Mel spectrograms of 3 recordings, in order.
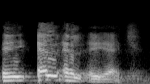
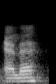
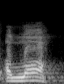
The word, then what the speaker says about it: Allah: it's spelled out a l a h we spell it as a l l a h as said no man how you spell but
